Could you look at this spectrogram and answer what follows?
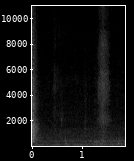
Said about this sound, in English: Two claps. That's good.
